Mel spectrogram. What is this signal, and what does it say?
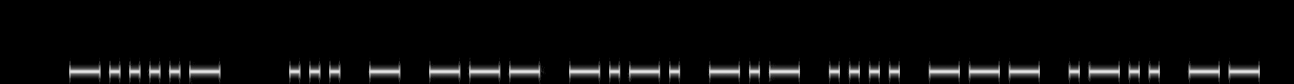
Morse code, heard as a keyed tone, about 12 wpm, 600 Hz. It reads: - STOCKHOLM
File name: CW / Practice / NationalCapitals12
